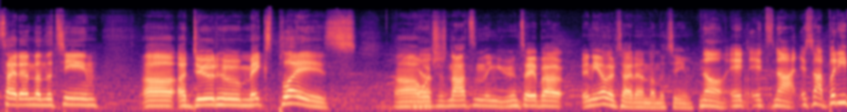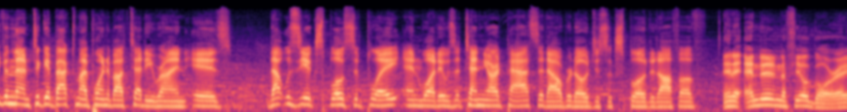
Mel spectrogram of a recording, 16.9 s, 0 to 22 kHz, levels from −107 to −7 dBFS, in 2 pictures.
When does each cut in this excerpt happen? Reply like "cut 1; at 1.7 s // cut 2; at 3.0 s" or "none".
none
